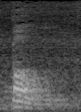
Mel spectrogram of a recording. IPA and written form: bʌɫb (bulb)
